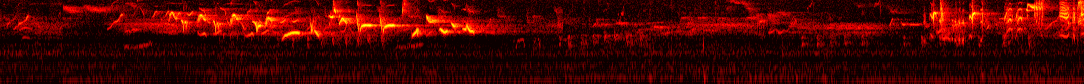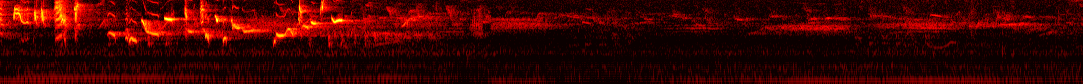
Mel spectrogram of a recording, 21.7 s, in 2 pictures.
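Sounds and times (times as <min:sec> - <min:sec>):
Eurasian blackcap singing: 0:01.0 - 0:04.9, 0:08.9 - 0:15.1.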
